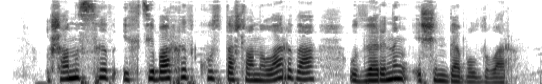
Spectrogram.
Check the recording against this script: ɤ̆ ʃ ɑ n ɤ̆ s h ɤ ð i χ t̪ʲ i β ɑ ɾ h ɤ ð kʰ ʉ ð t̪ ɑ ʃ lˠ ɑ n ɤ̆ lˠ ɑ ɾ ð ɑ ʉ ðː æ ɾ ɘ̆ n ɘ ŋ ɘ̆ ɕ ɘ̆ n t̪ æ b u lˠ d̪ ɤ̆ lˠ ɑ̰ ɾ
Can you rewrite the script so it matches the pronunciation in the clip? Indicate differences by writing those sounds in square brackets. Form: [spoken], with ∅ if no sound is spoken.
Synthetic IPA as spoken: ɤ̆ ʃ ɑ n ɤ̆ s h ɤ ð i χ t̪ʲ i β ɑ ɾ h ɤ ð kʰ ʉ ð t̪ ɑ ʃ lˠ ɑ n ɤ̆ lˠ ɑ ɾ ð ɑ ʉ ðː æ ɾ ɘ̆ n ɘ ŋ ɘ̆ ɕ ɘ̆ n [d̪] æ b u lˠ d̪ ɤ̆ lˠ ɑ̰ ɾ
